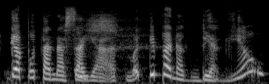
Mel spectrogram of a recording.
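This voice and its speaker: A woman's voice: mid-range voice, wildly swooping pitch, moderate pace, fairly bright tone. A woman playing a deferential, concerned household helper in an audio drama, with an Ilocano accent. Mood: concerned, coaxing.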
